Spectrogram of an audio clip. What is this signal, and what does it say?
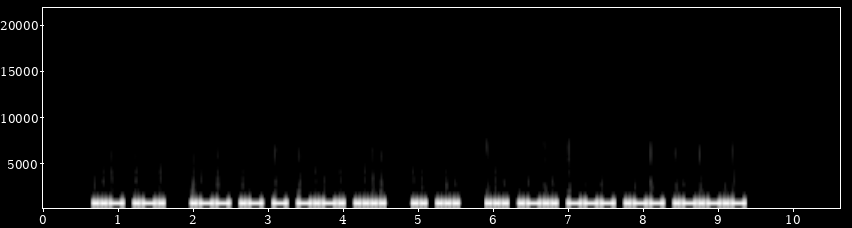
Morse code, heard as a keyed tone, about 21 wpm, 700 Hz. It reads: UR WATCH IS SLOW.
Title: Sentences from Top 400 Words and Abbreviations 22wpm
